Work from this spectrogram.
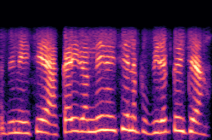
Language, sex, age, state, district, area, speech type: Manipuri, female, 45-60, Manipur, Kangpokpi, urban, conversation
